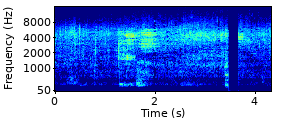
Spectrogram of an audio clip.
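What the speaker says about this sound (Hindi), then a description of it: "इसको मैं अच्छी तरह फ्राई करूंगी।" Chicken liver and gizzard pieces fry in a pan with a steady close sizzle that swells briefly as they are stirred, then cuts out for a moment near the end, with no talking.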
